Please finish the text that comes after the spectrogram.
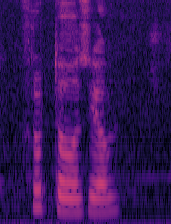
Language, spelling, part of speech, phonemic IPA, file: Italian, fruttosio, noun, /frutˈtɔzjo/, It-fruttosio.ogg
